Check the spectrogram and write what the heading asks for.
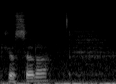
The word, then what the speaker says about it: Kyocera: Is that how you pronounce it, Kyocera?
